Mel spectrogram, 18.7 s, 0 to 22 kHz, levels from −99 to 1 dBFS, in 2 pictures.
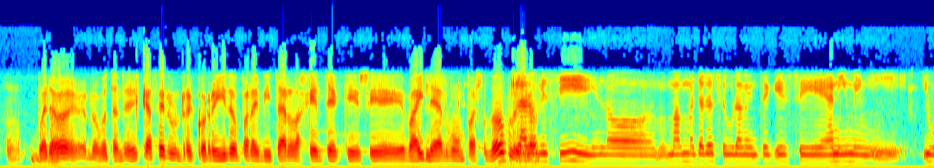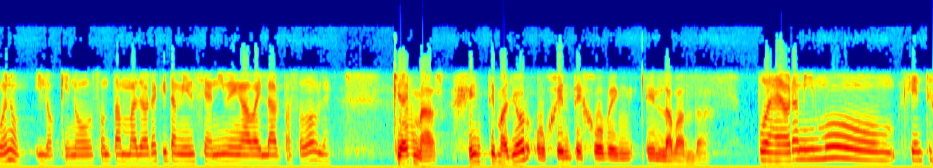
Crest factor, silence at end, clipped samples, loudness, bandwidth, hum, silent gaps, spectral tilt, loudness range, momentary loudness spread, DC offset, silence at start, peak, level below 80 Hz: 14 dB; 0 s; under 0.1%; -13 LUFS; 11 kHz; none; none; -4.5 dB/octave; 5 LU; 9 LU; 3%; 0.05 s; 0 dBFS; -56 dBFS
